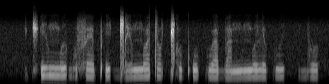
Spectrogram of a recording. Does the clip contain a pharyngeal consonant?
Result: no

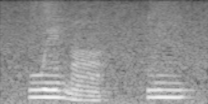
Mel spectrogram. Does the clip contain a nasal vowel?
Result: yes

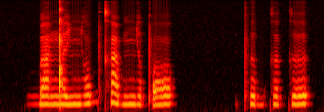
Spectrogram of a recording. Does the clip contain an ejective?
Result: yes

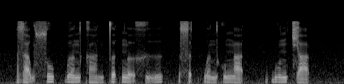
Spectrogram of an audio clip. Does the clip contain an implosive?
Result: yes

